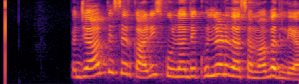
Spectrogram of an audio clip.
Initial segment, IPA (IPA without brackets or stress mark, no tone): p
